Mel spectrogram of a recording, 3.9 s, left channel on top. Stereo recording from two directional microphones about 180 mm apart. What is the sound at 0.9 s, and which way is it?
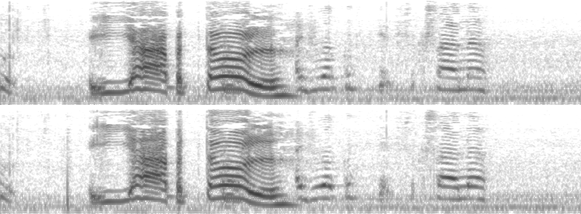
Speech, 5° left (ahead or behind).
